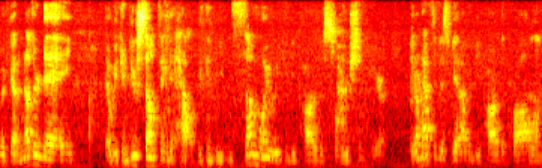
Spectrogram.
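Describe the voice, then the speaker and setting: Over noticeable background noise, a man at medium pitch talks at a very fast pace with fairly even intonation. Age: 60s. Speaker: vegan author and lecturer. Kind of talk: lecture. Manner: halting.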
